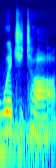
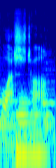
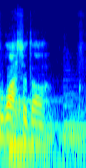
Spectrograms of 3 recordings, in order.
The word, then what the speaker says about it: Ouachita: texas everybody pronounces it wichita but really it's ouachita washington washington how would you pronounce it baptist university get it right it's watertall people it's watch it all wash your tongue in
